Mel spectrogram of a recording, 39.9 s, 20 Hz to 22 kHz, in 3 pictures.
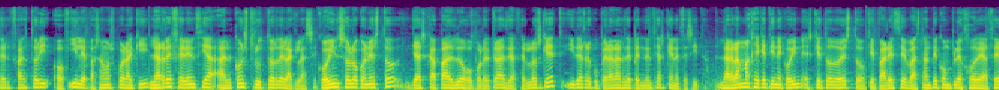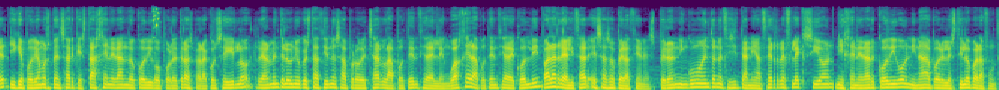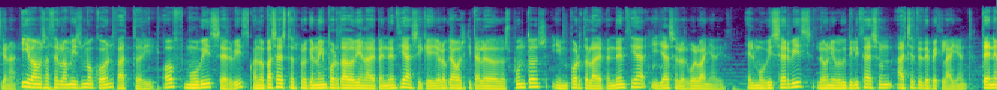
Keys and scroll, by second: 3.3 Return, 5.3 Escape, 6.4 alt+Return, 8.0 alt+Return, 29.9 super+z, 33.7 alt+Return, 36.4 super+b.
